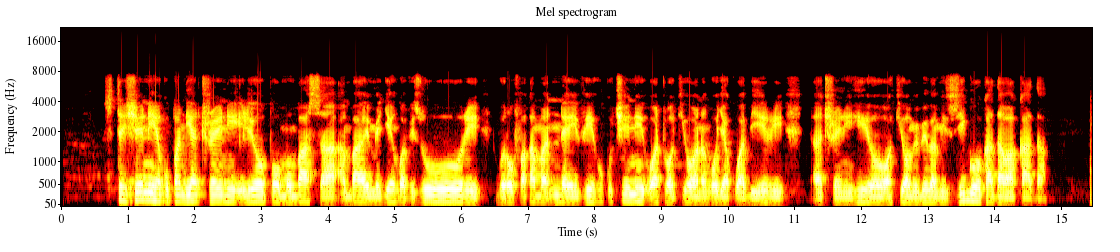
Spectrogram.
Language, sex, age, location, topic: Swahili, male, 25-35, Mombasa, government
